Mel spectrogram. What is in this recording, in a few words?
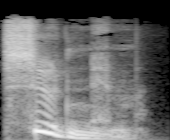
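"pseudonym", British English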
